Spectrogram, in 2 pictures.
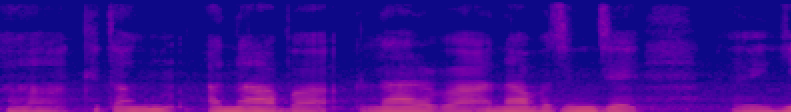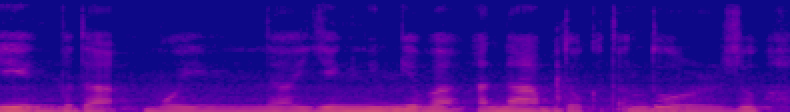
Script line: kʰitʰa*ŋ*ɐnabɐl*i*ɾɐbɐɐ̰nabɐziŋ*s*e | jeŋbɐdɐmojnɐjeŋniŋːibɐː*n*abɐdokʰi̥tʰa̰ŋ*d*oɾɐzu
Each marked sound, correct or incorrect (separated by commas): correct, incorrect, incorrect, correct, correct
